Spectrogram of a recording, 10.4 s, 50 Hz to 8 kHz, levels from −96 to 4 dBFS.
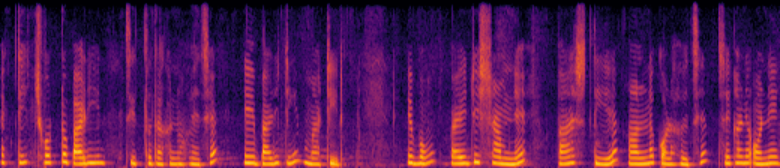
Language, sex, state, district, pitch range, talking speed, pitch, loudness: Bengali, female, West Bengal, Dakshin Dinajpur, 280-325 Hz, 115 wpm, 300 Hz, -18 LUFS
